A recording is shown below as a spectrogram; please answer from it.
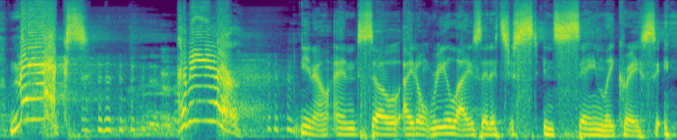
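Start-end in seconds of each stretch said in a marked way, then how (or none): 0.1-3.0 calling out to her son. Retold or imitated. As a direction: yell for Max like a mother who wants him now. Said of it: "you know, I'll go".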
